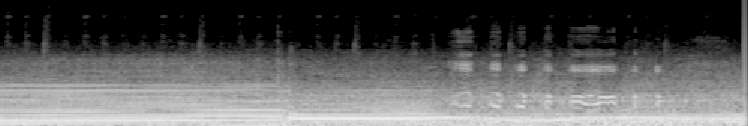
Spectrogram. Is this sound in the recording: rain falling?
no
